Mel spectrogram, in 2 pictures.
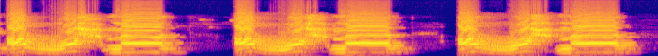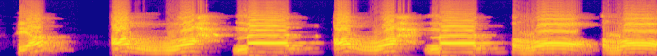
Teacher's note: र का मखरज जबान की नोक और मुकाबिल के तालु से अदा होता है। बहुत से र पढ़ इस तरह ये दुरुस्त मखरज नहीं र जबान की नोक है और ऊपर के दांतों की जड़ से अदा ऊपर के दांत ऊपर के मुकाबिल के तालों से अदा होते हैं।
